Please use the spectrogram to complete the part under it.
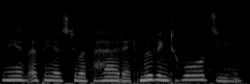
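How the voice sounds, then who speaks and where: A woman narrating a bleak, frozen monster-hunting visual novel as a solemn storyteller, with phrases sinking into hush. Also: on the low side, normal speed, faint music behind, close to an everyday voice. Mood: ominous, suspenseful. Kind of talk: scripted second-person dramatic narration. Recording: clear noise behind the voice.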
